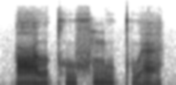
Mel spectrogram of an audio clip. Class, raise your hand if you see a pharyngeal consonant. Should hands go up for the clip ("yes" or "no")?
yes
